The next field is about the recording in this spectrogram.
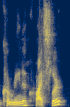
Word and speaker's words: Corina Chrysler: And I have a question about Pluto, but first I have to say you are listening to Corina Chrysler,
